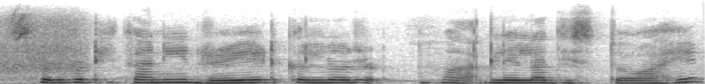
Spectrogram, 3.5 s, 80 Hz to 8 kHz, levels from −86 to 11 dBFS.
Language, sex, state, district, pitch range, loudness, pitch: Marathi, female, Maharashtra, Sindhudurg, 235-255 Hz, -15 LUFS, 245 Hz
